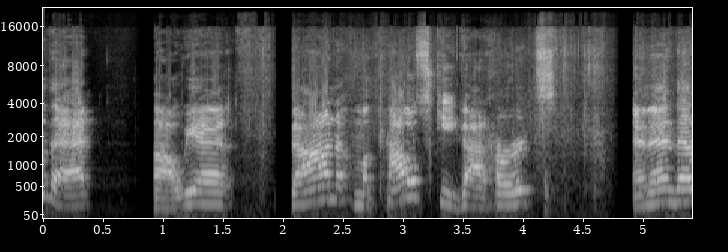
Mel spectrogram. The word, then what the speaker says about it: Majkowski: them the magic man I know it looks like majkowski but it's Makowski the proper pronunciation uh JSA certified Maxi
